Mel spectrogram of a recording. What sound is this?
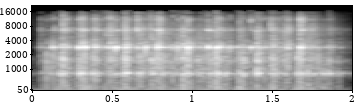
Ice Cubes Glass Shake 02
Ice cubes being shaken in a glass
